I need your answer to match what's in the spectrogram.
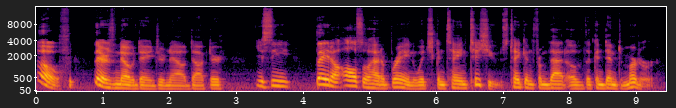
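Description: Here the confident laboratory scientist of an old-time radio play speaks in a mid-range, expressive, slightly slow and mellow man's voice. Eager and unflinching, he lays out his explanations dramatically, earnest with an ominous edge.

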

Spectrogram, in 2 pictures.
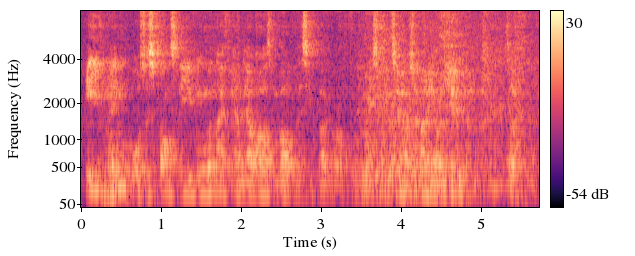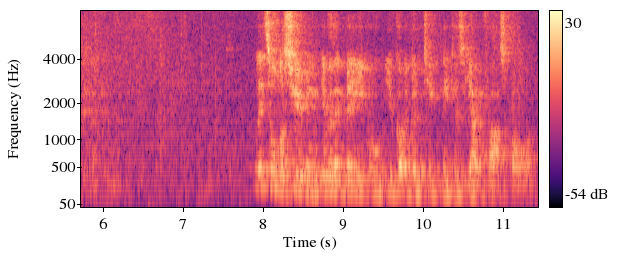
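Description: A middle-aged man presenting to a workshop as a fast bowling coach, candid and self-deprecating, speaking into a handheld microphone in a lecture room. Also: a little high. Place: large lecture room with projector. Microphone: handheld mic. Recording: echoey room, distant sound, faint noise.

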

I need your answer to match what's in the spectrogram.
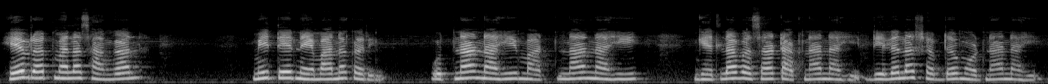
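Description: A woman's voice: high-pitched, steady tone, slow, fairly bright tone. Woman voicing a timid palace maid. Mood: pleading. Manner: anxious, pleading.

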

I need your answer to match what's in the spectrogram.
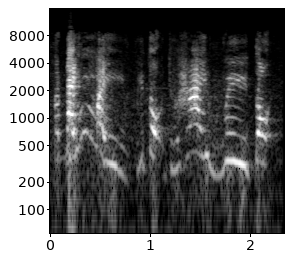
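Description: A woman plays a coarse, bullying husband who yells and threatens without pause. The voice is very high and swings widely in pitch. It races along over loud background noise. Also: lively intonation. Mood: ranting. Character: bullying, shouting husband of middle age.

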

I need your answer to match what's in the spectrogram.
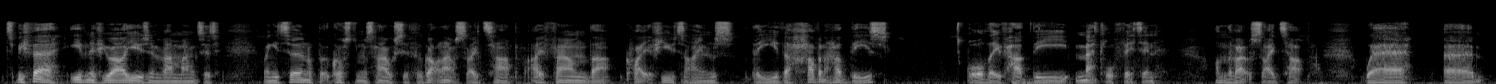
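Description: A middle-aged window cleaner demonstrates a fitting in an informal, hands-on talk, recorded by handheld phone within a small closed-in space. He speaks at a moderate pace in a low, slightly bright voice with fairly even intonation. The audio is dull, with noise in the background.

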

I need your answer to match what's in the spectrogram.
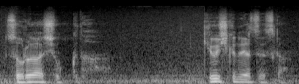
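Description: A middle-aged voice actor dubs film characters in a stern, commanding and often menacing way, with dramatic acting. His voice is lowish and brisk, against a noisy background.

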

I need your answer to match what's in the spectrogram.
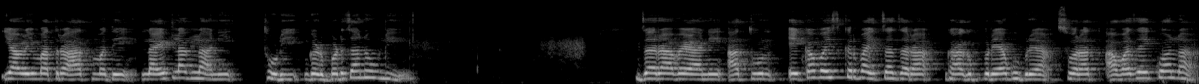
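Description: A woman's voice: on the high side, steady tone, a little slow. A woman narrating an emotional story in an earnest, heartfelt way.

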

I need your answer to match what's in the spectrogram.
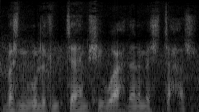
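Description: A man with a Moroccan Arabic accent, answering interview questions as a father, halting and repeating the same phrases. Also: medium pitch, fairly even intonation, warm tone, highs cut off, slight background noise. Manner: repetitive, halting, keeps circling back to set phrases. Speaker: interview guest, father seeking custody.

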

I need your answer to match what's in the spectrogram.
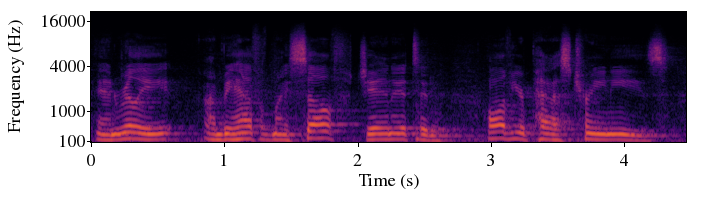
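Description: A man, about in his forties, giving a heartfelt tribute speech at a conference, measured and slowing down to stress his words. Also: on the high side, steady tone, mellow. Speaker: speaker. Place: conference hall.

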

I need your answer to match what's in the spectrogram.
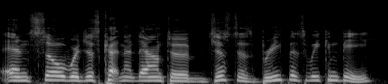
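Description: Over acoustic guitar picking on a small curtained indoor stage, a man in his sixties, a musician and show host, speaks into a close stand mic. His high, slightly mellow voice runs at normal speed in clean studio sound without echo, his meandering, folksy banter drifting into trailing asides.

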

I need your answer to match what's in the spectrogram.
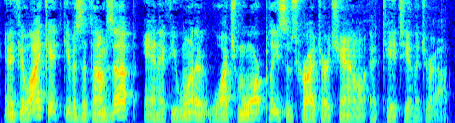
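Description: A man's voice: mid-range voice, a little fast, a bit bright. A man giving an upbeat scripted introduction to his podcast as co-host. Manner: upbeat, promotional.

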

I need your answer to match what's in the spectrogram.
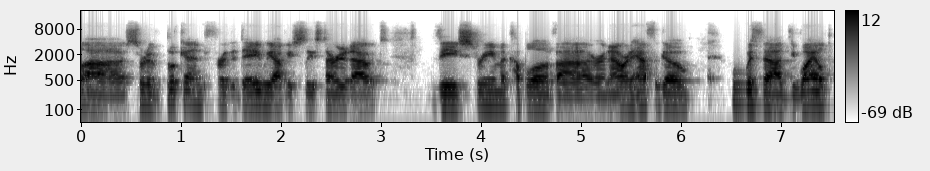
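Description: Man, host, chatty, fillers, bright tone, video call. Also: mid-range voice, rough recording. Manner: upbeat, chatty, many fillers. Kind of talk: hosting a virtual talk show.

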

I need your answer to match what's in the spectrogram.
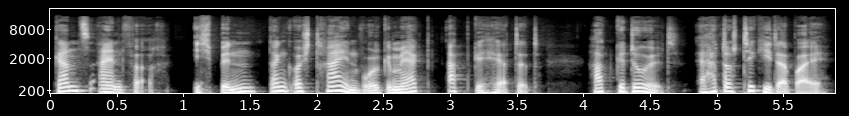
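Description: A man doing a calm, teasing young woman. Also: on the high side, moderate pace, no echo, studio quality, full character voice.

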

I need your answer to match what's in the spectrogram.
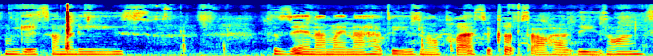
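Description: Browsing a big store indoors, a thirtysomething woman records a shopping vlog on her handheld phone, murmuring casual commentary mostly to herself. She speaks at a measured pace in a fairly low, completely flat voice with vocal fry. Background noise includes loud store sounds and rustling packaging.

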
